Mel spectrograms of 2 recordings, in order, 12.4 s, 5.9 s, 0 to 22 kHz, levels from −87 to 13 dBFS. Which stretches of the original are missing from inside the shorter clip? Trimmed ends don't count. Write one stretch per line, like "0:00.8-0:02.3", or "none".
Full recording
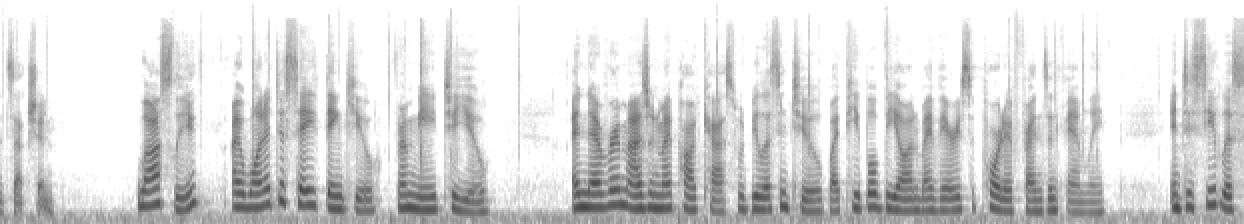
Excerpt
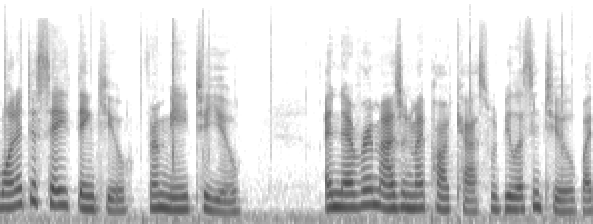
none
